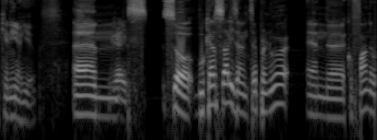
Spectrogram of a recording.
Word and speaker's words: Boukar Sall: So, Boukar Sall is an entrepreneur and co-founder of Plaiz. Is that the right pronunciation?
